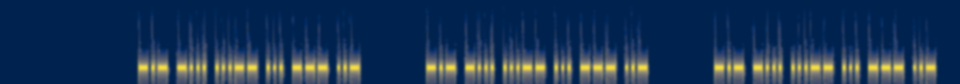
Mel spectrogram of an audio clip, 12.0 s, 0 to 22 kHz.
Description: Morse code, heard as a keyed tone, about 30 wpm, 700 Hz. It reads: KB3SOU KB3SOU KB3SOU
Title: USA Call Signs - 6 Characters - Repeated 3x - 30wpm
